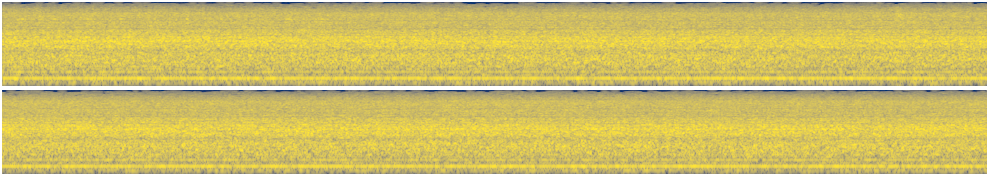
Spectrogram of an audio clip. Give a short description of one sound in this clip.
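Hornets hum steadily inside a nest.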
